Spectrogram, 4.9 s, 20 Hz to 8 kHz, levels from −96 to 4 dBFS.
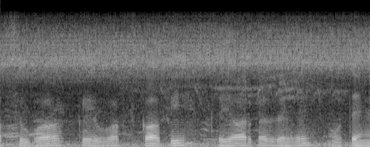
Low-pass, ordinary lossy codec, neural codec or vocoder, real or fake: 7.2 kHz; none; vocoder, 22.05 kHz, 80 mel bands, WaveNeXt; fake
